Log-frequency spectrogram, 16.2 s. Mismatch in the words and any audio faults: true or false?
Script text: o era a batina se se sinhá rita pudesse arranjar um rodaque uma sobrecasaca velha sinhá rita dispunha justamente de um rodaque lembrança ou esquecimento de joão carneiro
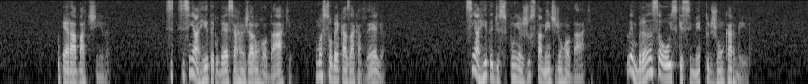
true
